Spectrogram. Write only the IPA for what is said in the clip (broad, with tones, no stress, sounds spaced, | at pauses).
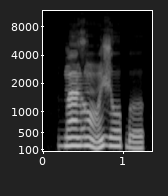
b ã˧ ɣ ɔ̃˧˩˧ ʒ o˧ ɓ ʊ˧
